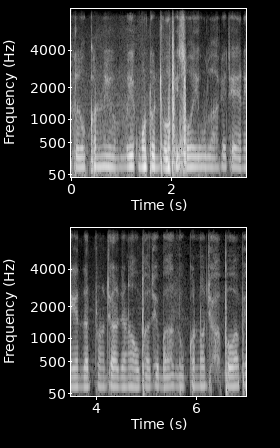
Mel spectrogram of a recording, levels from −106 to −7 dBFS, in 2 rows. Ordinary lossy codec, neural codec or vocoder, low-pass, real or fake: Opus, 32 kbps; none; 7.2 kHz; real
